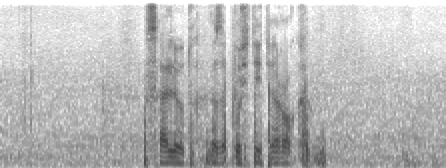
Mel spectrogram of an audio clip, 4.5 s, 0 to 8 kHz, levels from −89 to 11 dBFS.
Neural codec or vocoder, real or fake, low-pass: none; real; 7.2 kHz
